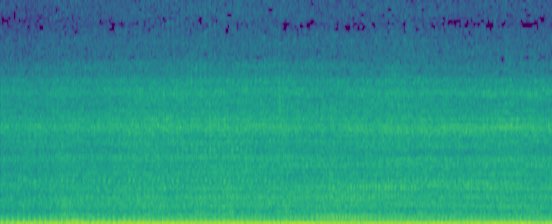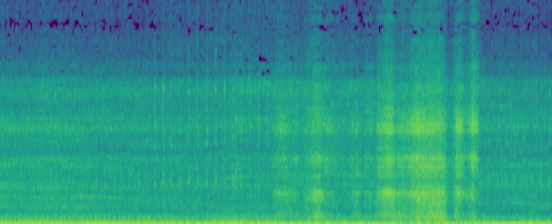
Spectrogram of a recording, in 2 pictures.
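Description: Honda ATV engine running at low speed as the quad is ridden slowly over dirt trails. About eight seconds in comes a two-second rush of noise.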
